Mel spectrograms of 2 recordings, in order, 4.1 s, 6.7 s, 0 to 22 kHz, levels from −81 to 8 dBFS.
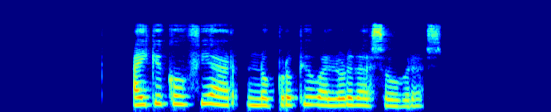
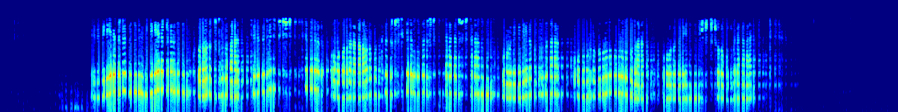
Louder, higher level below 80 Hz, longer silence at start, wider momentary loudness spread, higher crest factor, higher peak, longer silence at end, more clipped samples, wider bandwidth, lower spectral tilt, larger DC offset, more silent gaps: first, -22 LUFS vs -26 LUFS; second, -72 dBFS vs -60 dBFS; first, 1 s vs 0.7 s; about the same, 10 LU vs 8 LU; about the same, 20 dB vs 22 dB; about the same, -4 dBFS vs -6 dBFS; second, 0.85 s vs 1.1 s; neither; second, 9.6 kHz vs 12 kHz; first, -3 dB/octave vs -0.5 dB/octave; neither; first, 1.80-1.84 s vs none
